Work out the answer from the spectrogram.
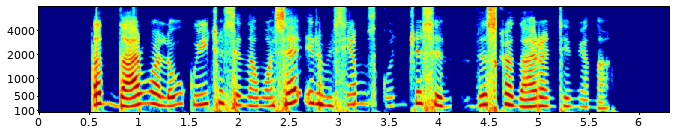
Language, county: Lithuanian, Vilnius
